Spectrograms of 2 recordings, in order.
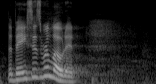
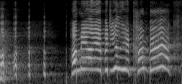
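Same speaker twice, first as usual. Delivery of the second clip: a high, louder shout calling her back; 6 dB louder than usual. Acted. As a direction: call after her at full voice. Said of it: "shouted the boys".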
